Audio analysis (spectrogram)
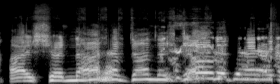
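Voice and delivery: high, slow, laughing hoarse complaint. Retold or imitated. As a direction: fake a voice that's gone, laughing. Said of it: "you think".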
